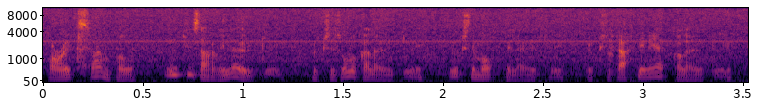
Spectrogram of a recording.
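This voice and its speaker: A man's voice: mid-range voice, very animated, racing, gravelly, noisy background. A man with a Finnish accent, a programmer narrating a scripted technical tutorial in a careful, explanatory way, sometimes catching on a word. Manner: careful, explanatory, stumbles on words. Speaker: programmer presenting a video.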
